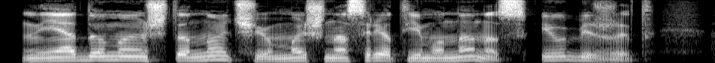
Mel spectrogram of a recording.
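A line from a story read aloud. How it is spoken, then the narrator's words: Even voice. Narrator (Russian): ровным голосом ответил Перси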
